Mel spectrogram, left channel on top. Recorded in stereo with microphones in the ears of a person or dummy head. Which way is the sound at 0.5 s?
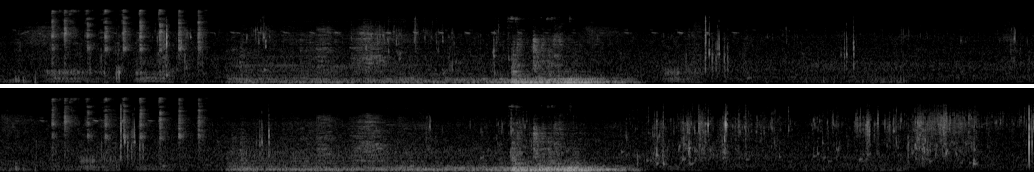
25° left (ahead or behind).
